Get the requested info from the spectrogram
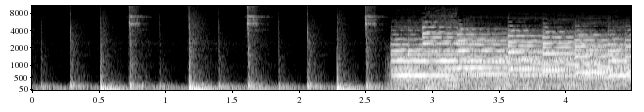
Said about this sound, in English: Hang on, the door's gone again. The doorbell's gone again.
